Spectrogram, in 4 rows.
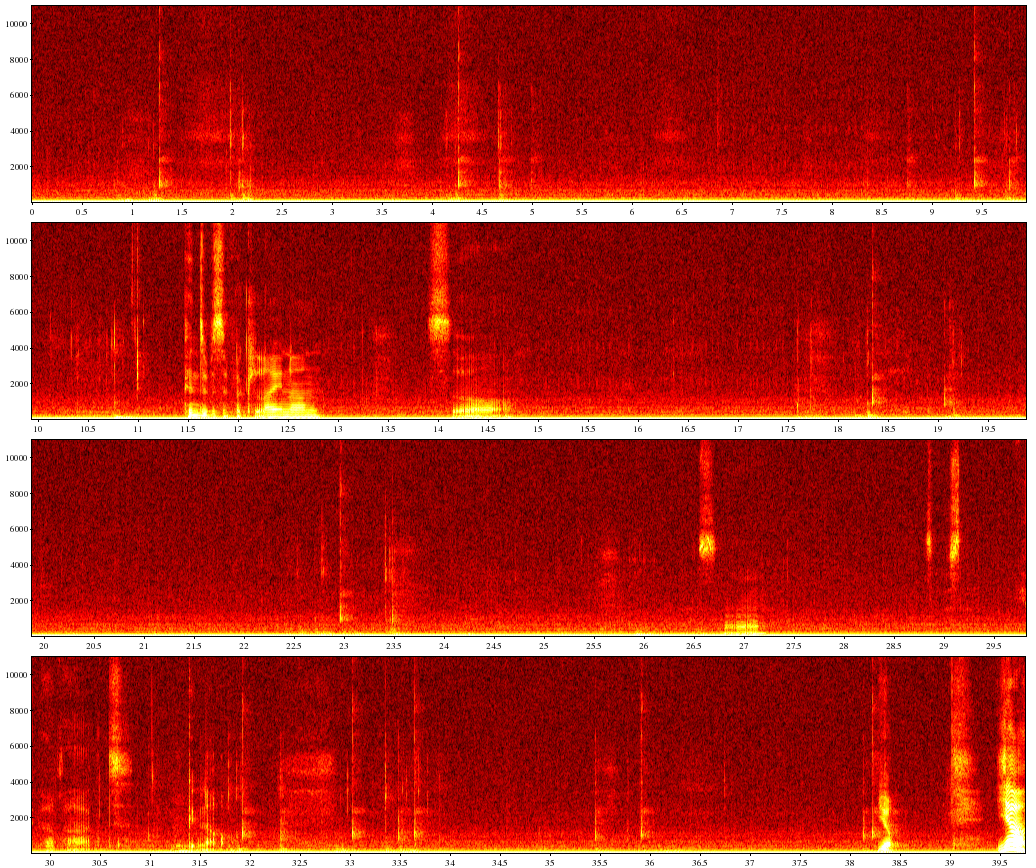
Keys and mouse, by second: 1.3 shift+click, 2.7 click, 4.3 shift+click, 5.4 click, 6.5-7.6 drag, 7.8 click, 9.4 shift+middle click, 12.2 click, 13.6 click, 14.2 click, 15.2 click, 16.1-17.6 drag, 18.4 shift+middle click, 20.3 click, 21.4-22.4 drag, 23.0 shift+middle click, 24.3 click, 27.0-30.9 drag, 31.9 shift+middle click, 33.1 shift+middle click, 33.6-35.4 middle drag, 35.9-38.1 middle drag, 38.2-39.6 middle drag.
